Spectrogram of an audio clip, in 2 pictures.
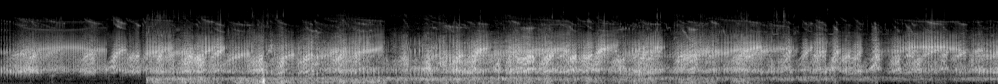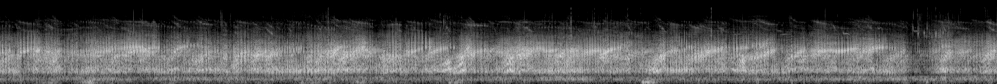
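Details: Spawning congregation of about 100 male pool frogs, 16 May 2017, with two edible frogs occasionally croaking; a constant churning chorus of rattling calls plus a low droning hum from a second onward.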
